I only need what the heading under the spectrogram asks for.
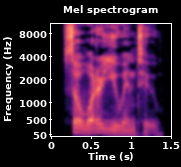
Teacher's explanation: What are can combine together, and that are can sound very reduced.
